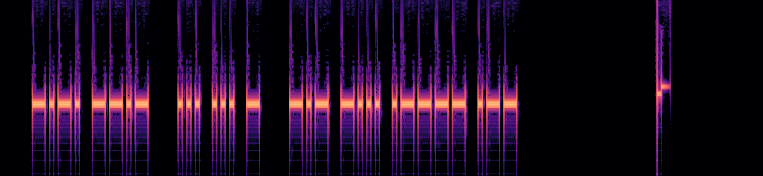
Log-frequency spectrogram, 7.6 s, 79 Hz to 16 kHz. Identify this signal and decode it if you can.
Morse code, heard as a keyed tone, about 27 wpm, 700 Hz. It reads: CQ SST KB1W
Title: K1USN SST QSO Practice - 28wpm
